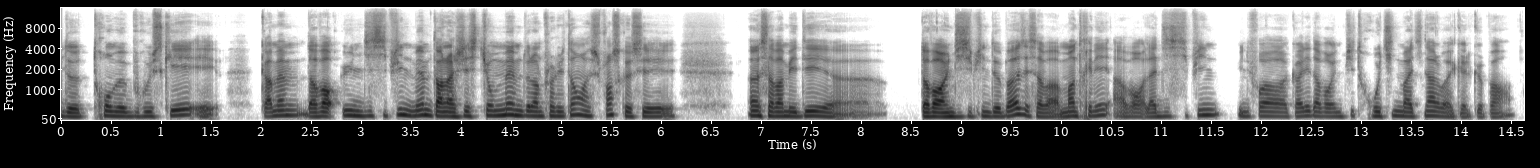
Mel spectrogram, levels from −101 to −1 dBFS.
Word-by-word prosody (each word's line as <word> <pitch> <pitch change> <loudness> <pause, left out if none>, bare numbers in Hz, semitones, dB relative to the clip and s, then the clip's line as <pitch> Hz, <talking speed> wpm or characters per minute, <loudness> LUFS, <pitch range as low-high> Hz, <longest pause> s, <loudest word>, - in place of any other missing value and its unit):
de 130 -2 +3
trop 125 +5 -2
me 145 -1 +2
brusquer 140 +7 -1
et - - -11 0.4
quand 135 - +2
même, 170 +2 0
d'avoir 140 -4 +4
une 165 -2 +2
discipline, 150 +4 -1
même 170 +3 +2
dans 150 -2 +6
la 140 -1 +5
gestion-même 160 +6 +2
de 155 - 0
l'emploi 145 0 +1
du 140 - -1
temps. 175 0 0
Je 145 - -5
pense 180 +2 -2
que 140 - 0
c'est 130 - -1 0.7
non, 160 0 +4
ça 150 -1 +2
va 140 0 +4
m'aider, 140 0 +2
heu, 195 +2 -9 0.5
d'avoir 130 0 +8
une 130 - +4
discipline 135 +2 -3
de 135 0 +1
base 165 +8 +3
et - - -1
ça 135 -3 -1
va - - 0
m'entraîner 150 +4 -1
à - - -9
avoir 130 - -3
la 125 0 -1
discipline, 145 +7 -5 0.2
une 140 - -6
fois 140 -1 -2
calé, 135 +3 -3
d'avoir 135 -2 -2
une 135 0 -7
petite 150 +4 -12
routine 145 +1 -4
matinale, 140 +2 -1
ouais 135 - -3
quelque 120 +1 -9
part. 120 +7 -7
145 Hz, 210 wpm, -22 LUFS, 135-160 Hz, 0.7 s, d'avoir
